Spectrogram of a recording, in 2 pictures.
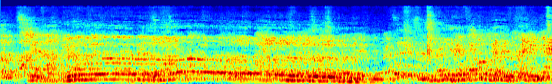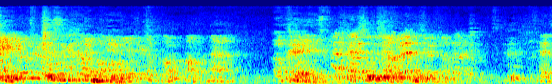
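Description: A woman speaks with animation at a distance in a large, echoing room.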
